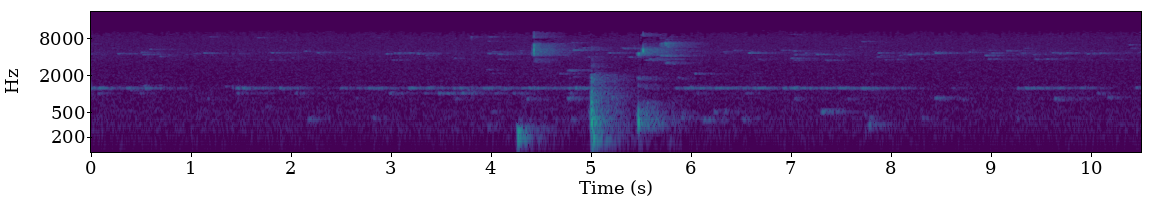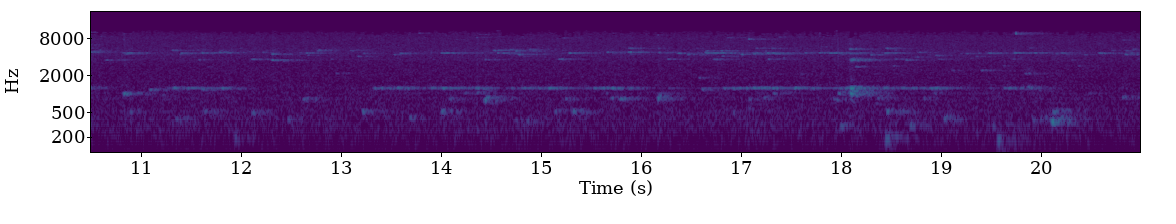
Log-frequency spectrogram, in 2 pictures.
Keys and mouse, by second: 1.0-3.9 middle drag, 3.9-5.3 right drag, 5.3 shift+h, 9.4-11.6 drag, 13.5 ctrl+z, 14.4-16.2 right drag, 16.2-17.8 drag, 17.8-20.2 middle drag, 19.5 g.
